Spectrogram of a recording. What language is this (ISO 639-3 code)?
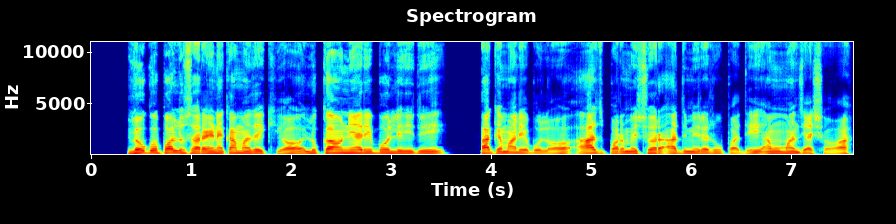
bfz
